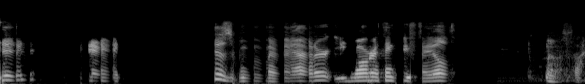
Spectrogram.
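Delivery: mouth-full talking, like something stuck in mouth, slightly high. Talking to another speaker about struggling for downloads, talking with mouth full. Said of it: "it sounded like you had something in your mouth".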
